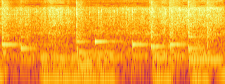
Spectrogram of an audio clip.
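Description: Background music: an instrumental track with a pulsing bass line and short melodic notes over a steady hiss.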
